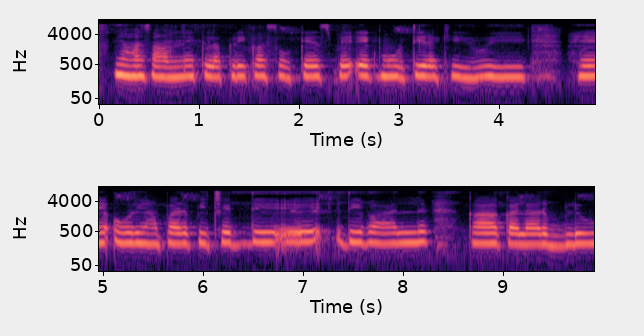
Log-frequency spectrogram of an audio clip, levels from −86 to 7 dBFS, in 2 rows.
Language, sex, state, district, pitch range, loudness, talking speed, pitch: Hindi, female, Uttar Pradesh, Etah, 215-230 Hz, -25 LUFS, 125 wpm, 225 Hz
